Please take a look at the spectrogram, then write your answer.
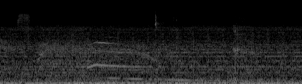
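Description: A cat in the video game Cyberpunk 2077 gives a few soft, drawn-out meows over a steady background hum, faint and somewhat distant.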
